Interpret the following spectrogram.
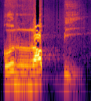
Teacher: Nah, tulisannya Qul Rabbi. Nah, ketika diidghamkan, maka hasilnya lamnya seakan-akan hilang, masuk ke dalam ra, ra-nya jadi tasydid.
